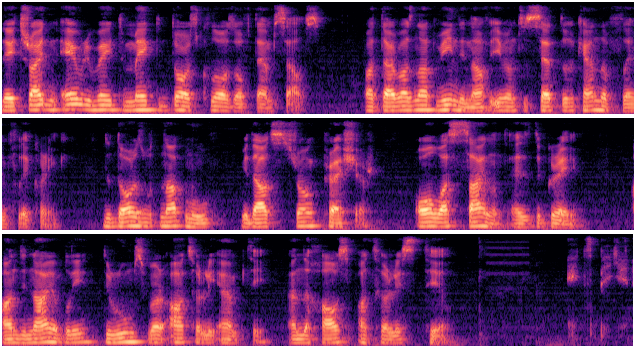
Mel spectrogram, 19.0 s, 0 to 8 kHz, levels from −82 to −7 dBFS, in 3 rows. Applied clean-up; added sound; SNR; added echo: none; none; none; none.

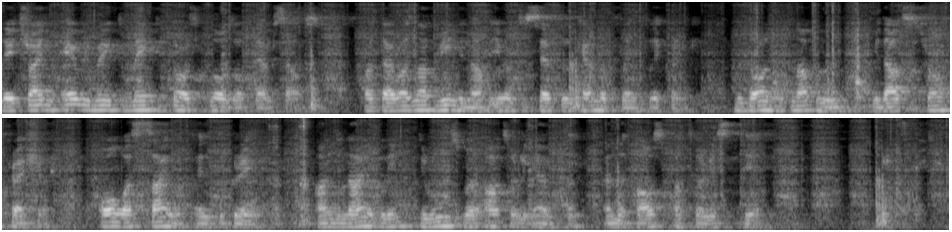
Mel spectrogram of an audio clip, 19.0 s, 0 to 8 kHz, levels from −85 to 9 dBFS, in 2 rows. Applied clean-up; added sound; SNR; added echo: none; Sawing; 13 dB; reverberation time 1.8 s.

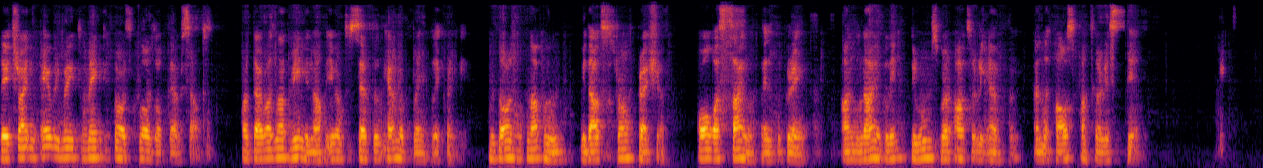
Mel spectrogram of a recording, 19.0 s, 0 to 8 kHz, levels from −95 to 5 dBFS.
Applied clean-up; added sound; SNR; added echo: neural mask model DeepFilterNet 3.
